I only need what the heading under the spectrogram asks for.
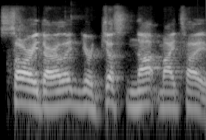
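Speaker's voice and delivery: yelled with a taunting tone.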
